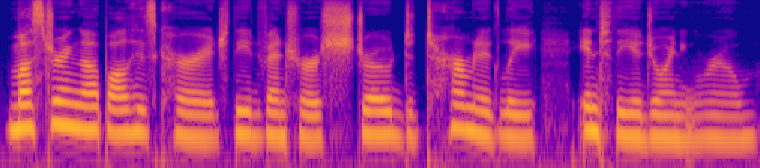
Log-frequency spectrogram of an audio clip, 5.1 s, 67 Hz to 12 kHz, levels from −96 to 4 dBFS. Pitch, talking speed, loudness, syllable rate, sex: 190 Hz, 155 wpm, -21 LUFS, 5.9 syllables/s, female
